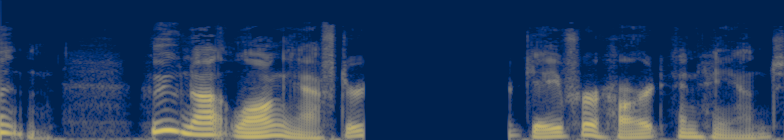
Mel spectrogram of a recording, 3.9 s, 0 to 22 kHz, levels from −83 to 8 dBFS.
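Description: At 1.81 s the speech cuts out mid-flow and stays silent until 2.55 s, a gap of about 0.73 s, before carrying on. This playback stall likely comes from the player running short of data or its thread being blocked.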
